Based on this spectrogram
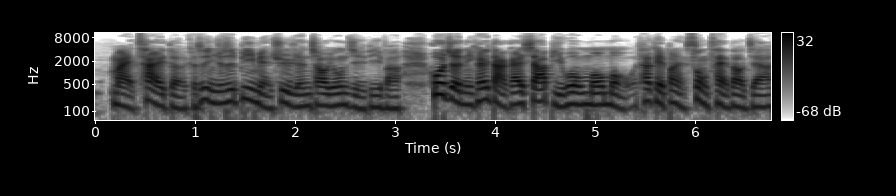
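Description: With hardly any pauses, a man talks at a fairly quick pace in a plain, everyday voice, his pitch fairly high with ordinary variation. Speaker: podcast host. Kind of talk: casual chat.

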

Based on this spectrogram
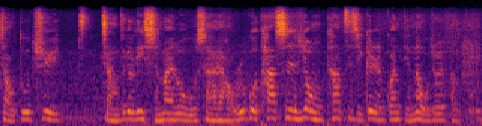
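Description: Over noticeable background noise, a man speaks in a high pitch at a moderate pace with fairly even intonation. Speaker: weaver and student. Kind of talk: casual chat.

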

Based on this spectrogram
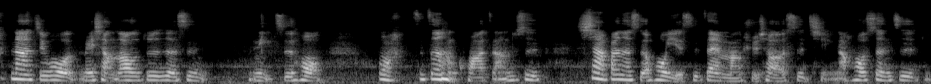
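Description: A woman's medium-pitched, an ordinary speaking voice, at a moderate pace with ordinary pitch variation. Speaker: podcast co-host, teacher's wife. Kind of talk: casual chat.

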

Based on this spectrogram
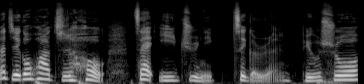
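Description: The voice has vocal fry and a dark, mellow tone at a moderate pace. The sound is dry and close with no echo, on a very clean recording with a silent background. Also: woman. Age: 40s. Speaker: arts company executive director. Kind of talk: casual interview. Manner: animated.

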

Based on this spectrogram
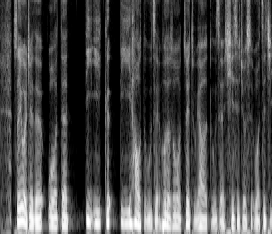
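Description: A man at medium pitch with a dark, mellow tone, talking very fast with lively intonation, in a very clean recording with a silent background and a dry, close sound with no echo. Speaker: book podcaster, former engineer. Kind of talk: interview.

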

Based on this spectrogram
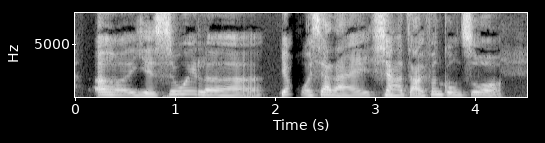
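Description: A woman with a normal speaking voice, fairly high in pitch with ordinary variation, in a very clean recording with a silent background. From Malaysia. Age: 30s. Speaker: bakery owner. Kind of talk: interview.

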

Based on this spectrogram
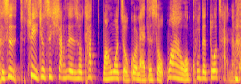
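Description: Her pitch sitting fairly high, a woman talks with very wide swings up and down. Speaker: childcare supervisor and author. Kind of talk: interview.

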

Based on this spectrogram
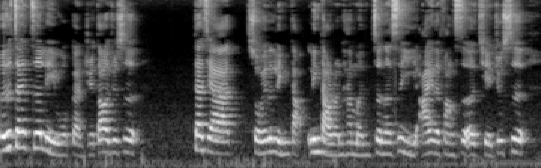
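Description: Her pitch is fairly high and varies in an ordinary way. The woman keeps a moderate pace. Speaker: entrepreneur. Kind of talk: interview. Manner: halting.

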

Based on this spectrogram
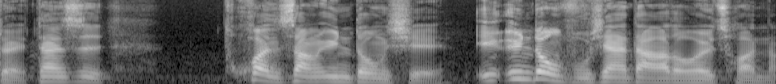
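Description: Recorded very cleanly against a silent background, the voice swings very widely in pitch. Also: man. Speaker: fitness company CEO and former coach. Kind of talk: casual interview.

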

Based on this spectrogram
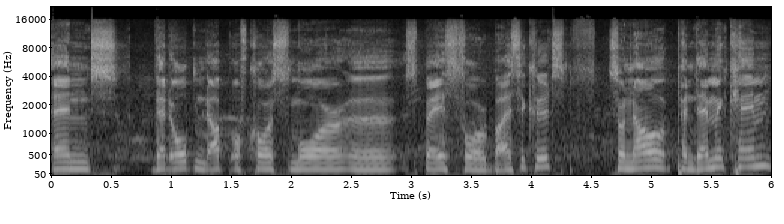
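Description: A man talks at a fairly slow pace, with a fairly high pitch. His tone is dark and mellow, and his intonation stays fairly even. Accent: German. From Germany. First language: German. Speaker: industrial designer and awards judge. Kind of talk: interview. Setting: trade show.

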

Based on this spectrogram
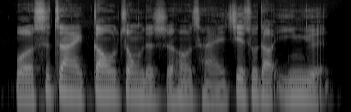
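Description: A man with a normal speaking voice at a medium pitch, on a very clean recording with a silent background. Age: 40s. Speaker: saxophonist. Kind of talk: interview.

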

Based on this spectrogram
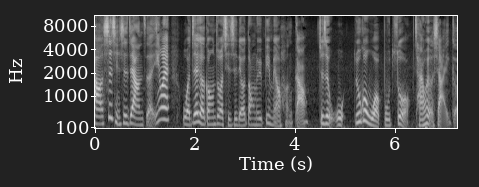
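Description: On a very clean recording with a silent background, a woman with a Taiwanese accent speaks at a moderate pace with a fairly high pitch and lively intonation. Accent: Taiwanese Mandarin. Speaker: podcast co-host. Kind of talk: casual chat. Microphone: new headset that disturbs her speaking.

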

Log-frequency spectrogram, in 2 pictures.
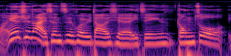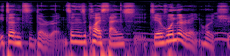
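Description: A woman with a fairly low voice talks at a fairly quick clip with lively intonation, big jumps in loudness and hardly any pauses, over noticeable background noise. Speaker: university student, aspiring teacher. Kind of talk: casual chat.

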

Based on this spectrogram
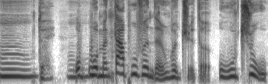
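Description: A woman's somewhat breathy voice has a dark, mellow tone and lively intonation, captured in a very clean recording with a silent background and a dry, close sound with no echo. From Taiwan, Taipei. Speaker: marketing executive and runner. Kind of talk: interview conversation. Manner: animated.

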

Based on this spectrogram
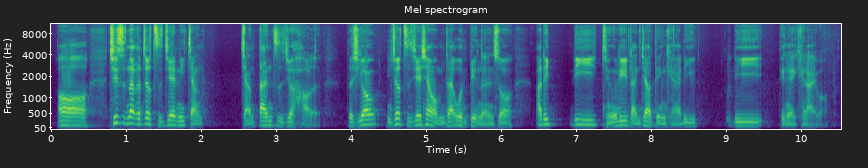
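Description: A man of medium pitch with very wide pitch swings, a moderate pace, and long, frequent pauses. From Taiwan, Chiayi (south). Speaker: family physician. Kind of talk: casual chat.

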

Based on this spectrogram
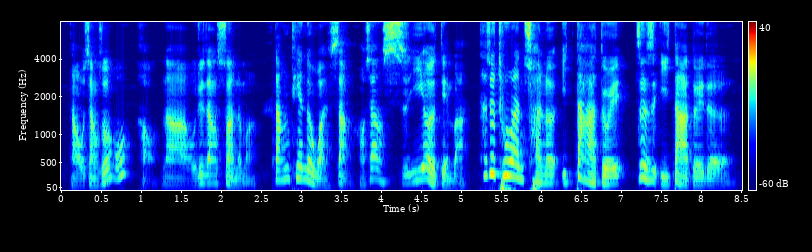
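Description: With a bright, sharp tone, a man talks at a fairly quick pace, his pitch swinging very widely. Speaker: podcast co-host, university student. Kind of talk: casual chat.

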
